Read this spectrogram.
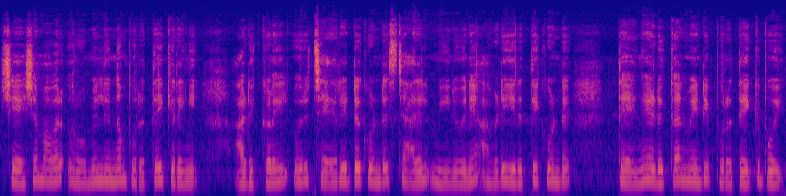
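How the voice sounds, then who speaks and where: Mellow woman reading a love story. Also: mid-range voice, flat delivery, a little fast. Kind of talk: scripted narration.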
